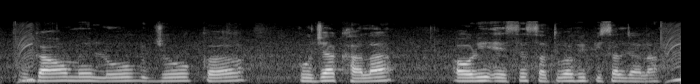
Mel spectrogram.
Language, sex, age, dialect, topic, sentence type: Bhojpuri, male, 25-30, Northern, agriculture, statement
